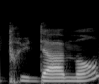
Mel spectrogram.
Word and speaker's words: prudemment: rapidement gentiment prudemment brillamment attention on dit prudemment mais ça s'écrit prudement petit piège l'adverbe est un mot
